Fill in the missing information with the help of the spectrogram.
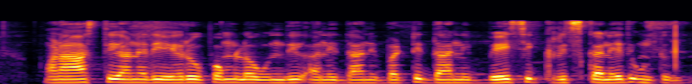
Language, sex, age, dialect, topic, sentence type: Telugu, male, 18-24, Central/Coastal, banking, statement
